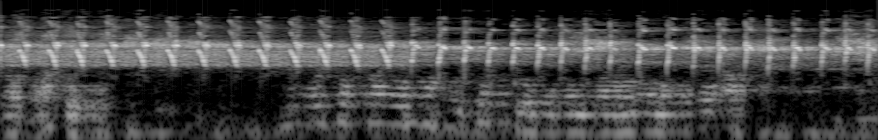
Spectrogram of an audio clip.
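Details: Rapid, rasping chirps from a lovebird repeat steadily throughout, joined partway by softer, lower warbling notes beneath the high chatter.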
